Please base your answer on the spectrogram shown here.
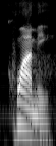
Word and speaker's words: Kwame: So I want to go on record to say, Stephen A., how my name is pronounced, you say it like this, Kwame.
